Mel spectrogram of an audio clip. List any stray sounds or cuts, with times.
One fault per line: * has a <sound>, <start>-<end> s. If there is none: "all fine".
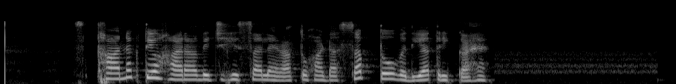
all fine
